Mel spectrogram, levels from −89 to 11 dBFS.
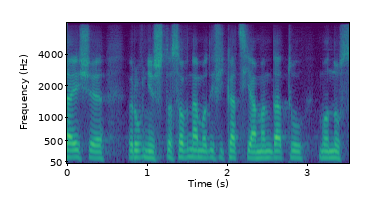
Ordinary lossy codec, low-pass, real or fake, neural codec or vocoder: none; none; fake; codec, 16 kHz, 0.7 kbps, FocalCodec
